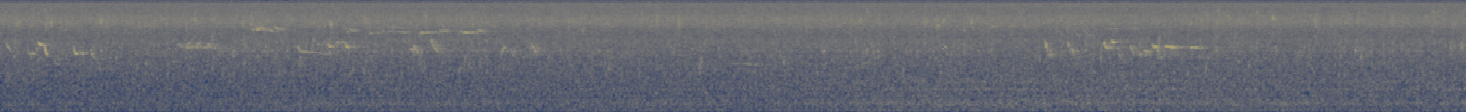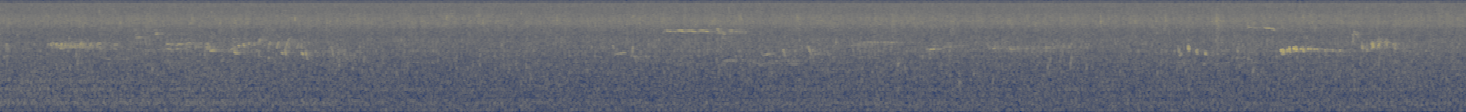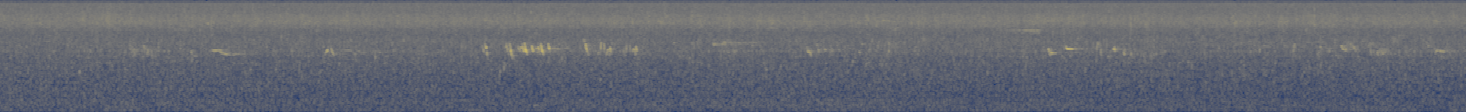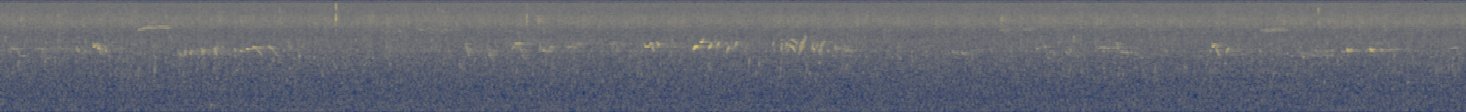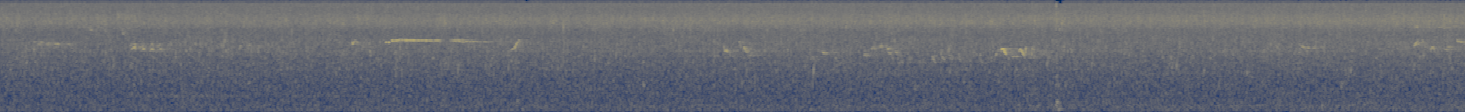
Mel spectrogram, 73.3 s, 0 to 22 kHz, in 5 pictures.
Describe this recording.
Ho usato uno Zoom H2n con il filtro antivento nuovo di pacca.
